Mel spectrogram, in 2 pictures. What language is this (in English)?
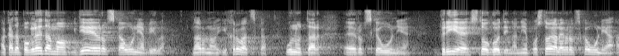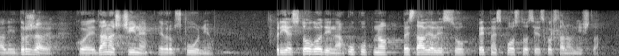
Croatian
